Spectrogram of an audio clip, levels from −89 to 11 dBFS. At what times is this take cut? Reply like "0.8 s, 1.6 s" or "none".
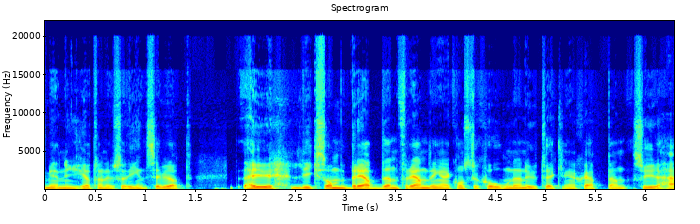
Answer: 1.8 s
